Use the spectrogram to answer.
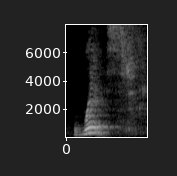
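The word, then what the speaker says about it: wrist: look at another one WR i s t hmm between W and arm which one is silent that's right it's the W so let's go ahead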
